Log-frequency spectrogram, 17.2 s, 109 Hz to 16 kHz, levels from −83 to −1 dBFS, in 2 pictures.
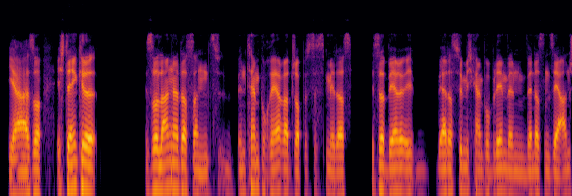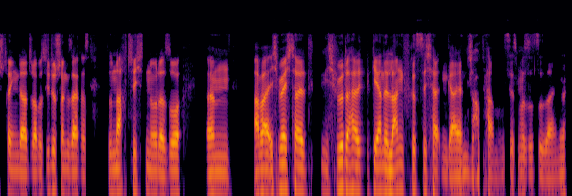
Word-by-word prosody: Ja, 100 +1 +6
also, 105 +2 +4 0.2
ich - - -5
denke, 125 -1 +7 0.8
solange 120 +3 +4
das 120 -4 +2
ein 100 -1 -3
z - - -16 0.2
'n 110 0 -8
temporärer 115 -2 +1
Job - - -1
ist, - - -15
ist - - -16
mir 105 -2 -3
das 100 0 +1 0.3
ist - - -13
da 120 -3 +4
wäre 110 0 +3 0.3
wäre 110 - +3
das 110 -1 -2
für 120 - -1
mich 115 -2 -6
kein 105 -1 -2
Problem, 105 +2 -1
wenn 100 -2 -4
wenn 100 - -1
das 105 -1 -1
'n 105 - -9
sehr 105 - +3
anstrengender 105 -1 -2
Job 100 0 -3
ist, 100 - -9
wie 115 - -8
du 115 0 -2
schon 110 - -4
gesagt 105 -1 -1
hast, 95 - -10 0.3
so 105 - -9
Nachtschichten 110 0 -3
oder 100 -2 -1
so. 105 +2 0 0.4
Ähm, 100 0 -2 0.4
aber 110 +2 +3
ich 105 - -5
möchte 125 0 +2
halt 115 -3 +1
ich 115 0 -11
würde 125 -1 +3
halt 115 -1 0
gerne 115 -1 +2
langfristig 110 0 -3
halt 105 - -1
'n 95 -2 -15
geilen 90 +2 -1
Job 95 -2 -9
haben, 85 - -6
um 90 - -23
es 90 - -20
jetzt - - -12
mal 100 0 -8
so 95 +1 -12
zu 95 - -11
sagen. 90 +2 -8
105 Hz, 220 wpm, -22 LUFS, 100-115 Hz, 0.8 s, denke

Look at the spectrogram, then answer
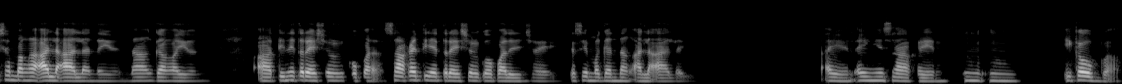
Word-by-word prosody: sa 215 - -4
mga 185 -2 +3
ala-ala 170 -2 +6
na 155 0 -8
'yun 155 0 -11
na 170 +1 -2
hanggang 170 -1 -1
ngayon 160 -1 -5 0.6
ah 170 0 +2
tine-treasure 185 -1 +2
ko 170 - -5
pa 170 - -1
sa 190 +4 +4
'kin 200 0 +5
tine-treasure 180 -2 +1
ko 170 - 0
pa 165 - +2
rin 155 0 -4
siya 155 -1 -12
eh - - -27 0.2
kasi 175 +2 -5
magandang 170 -1 -3
alaala 150 -2 -2
eh. 75 - -30 1.3
Ayun, 160 -1 -4
ayun 180 0 -1
'yung 175 - -8
sa 165 -3 0
'kin 150 -1 -5 0.3
mm, 170 -2 -8 0.5
ikaw 185 -1 +6
ba? 160 +1 -10
170 Hz, 170 wpm, -27 LUFS, 160-180 Hz, 1.3 s, ala-ala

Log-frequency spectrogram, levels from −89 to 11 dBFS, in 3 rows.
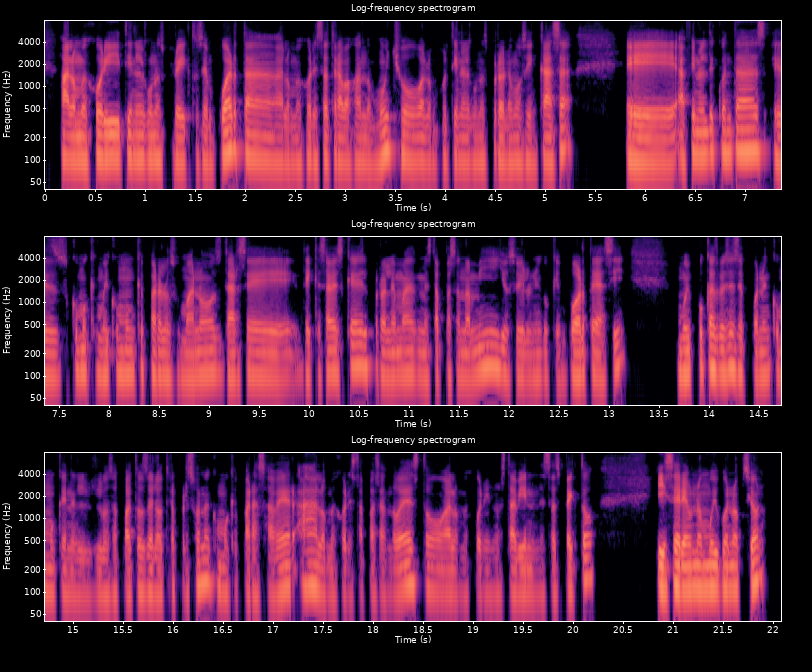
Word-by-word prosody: A 110 -1 +7
lo 105 - +5
mejor, 105 +2 +3
y 110 0 +5
tiene 110 0 0
algunos 105 0 -1
proyectos 100 0 -2
en 95 -1 -3
puerta, 110 -5 +3
a - - -3
lo 95 - -4
mejor 95 +2 -4
está 100 +1 -1
trabajando 100 -1 -1
mucho, 115 +3 0
o 105 0 0
a - - 0
lo 95 - -6
mejor 95 +3 -10
tiene 100 -2 -3
algunos 100 +1 -6
problemas 100 +1 -2
en 95 - -5
casa. 100 0 +2 0.5
Eh, 100 -1 +6
a 105 - +3
final 120 +1 +2
de 130 - 0
cuentas, 130 +1 +3
es 105 0 -1
como 115 0 -2
que 115 - -13
muy 105 0 -2
común 110 +1 -2
que 130 - -6
para 110 -4 0
los 100 0 -3
humanos 105 +2 -1
darse 100 -1 -1
de 105 -2 -4
que: 105 - -12
"¿Sabes 110 +1 +1
qué? 135 -1 +1
El 130 -1 0
problema 110 -3 -1
me 105 - -4
está 95 - -5
pasando 100 -1 -4
a - - -2
mí 130 +5 +1
y - - 0
yo 115 - -2
soy 105 - -3
el 100 - -4
único 100 +1 -6
que 95 - -10
importa", 105 +3 +1
y - - +4
así. 125 - -4 0.5
Muy 110 0 +1
pocas 125 +2 +1
veces 115 +2 +2
se 115 - -2
ponen 105 +1 -3
como 105 -2 -4
que 105 - -5
en 95 - -6
el 90 -1 -7
los 95 -1 -5
zapatos 95 +1 -2
de 105 - 0
la 95 - 0
otra 95 - -8
persona, 125 +7 -2
como 110 -5 -5
que - - -13
para 95 -1 -3
saber: 100 +5 +1
"Ah, 125 - +3
a - - +3
lo 105 - -2
mejor 95 0 -7
está 95 - -9
pasando 95 +1 -4
esto 125 -2 +1
o 100 -1 -1
a - - +3
lo 100 - -4
mejor 95 0 -9
y - - -9
no 95 - -12
está 100 - -1
bien 100 0 0
en 95 - -13
ese 95 - -5
aspecto". 145 +9 0 0.6
Y 115 - +7
sería 110 0 +7
una 115 0 +4
muy 115 0 +5
buena 115 0 +2
opción 135 +7 +1
105 Hz, 275 wpm, -23 LUFS, 100-115 Hz, 0.6 s, A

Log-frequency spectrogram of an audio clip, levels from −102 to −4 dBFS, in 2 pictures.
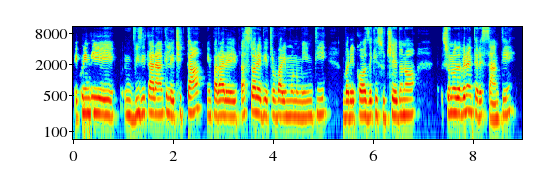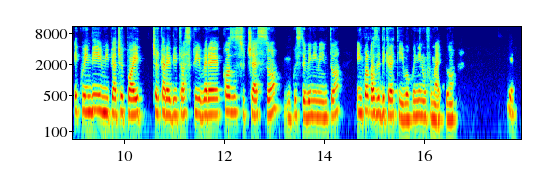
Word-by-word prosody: E 205 - -4
quindi, 225 -3 +2
uhm, 215 -1 -2
visitare 230 +3 +1
anche 220 +3 -1
le 210 -3 +2
città, 240 +7 -2
imparare 205 -2 +2
la 205 - -1
storia 245 -2 +3
dietro 210 0 -2
vari 200 -1 +2
monumenti, 205 +2 -4 0.3
varie 195 0 +2
cose 205 -1 +3
che 220 +2 -2
succedono, 215 +2 0 0.5
sono 235 0 +1
davvero 230 +2 +4
interessanti 215 0 -2
e 255 -1 -3
quindi 260 +1 +1
mi 240 -1 +3
piace 235 +1 0
poi 220 -1 +3
cercare 225 -3 +2
di 215 +1 -4
trascrivere, 220 0 +2
cosa 250 -1 +1
è - - -4
successo 215 +3 -2
in 190 -7 -10
questo 210 +1 -4
avvenimento, 200 +4 -3 0.2
in 235 0 -2
qualcosa 230 -3 +3
di 230 +1 -1
creativo, 205 -4 +1
quindi 205 +2 -3
in 210 - -2
un 200 - -3
fumetto. 180 -1 -3 1.0
Sì. 230 -5 -5
215 Hz, 145 wpm, -20 LUFS, 200-230 Hz, 1.0 s, davvero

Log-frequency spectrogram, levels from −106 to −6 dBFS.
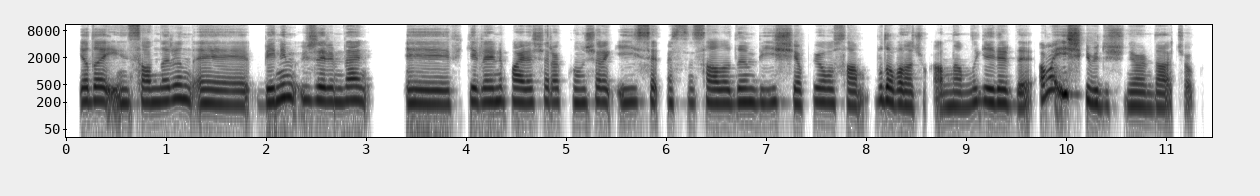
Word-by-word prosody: Ya 210 0 +2
da 220 -1 +4
insanların, 210 +4 0
eee, 185 -2 -1
benim 215 +8 +3
üzerimden, 220 -1 +1 0.4
eee, 185 -1 +1
fikirlerini 205 +2 0
paylaşarak, 205 0 -1
konuşarak 200 0 -2
iyi 200 +1 -3
hissetmesini 200 -1 -4
sağladığım 195 0 +1
bir 195 - -4
iş 205 +1 -2
yapıyor 195 +2 -1
olsam, 190 0 -2
bu 225 - -2
da 210 -4 +6
bana 180 -2 +3
çok 170 +1 -16
anlamlı 170 +3 -2
gelirdi 195 -5 +2
ama 370 - +2
iş 310 -2 +6
gibi 190 -5 +1
düşünüyorum 170 -1 -4
daha 160 -1 -1
çok. - - -12
200 Hz, 150 wpm, -24 LUFS, 185-210 Hz, 0.4 s, da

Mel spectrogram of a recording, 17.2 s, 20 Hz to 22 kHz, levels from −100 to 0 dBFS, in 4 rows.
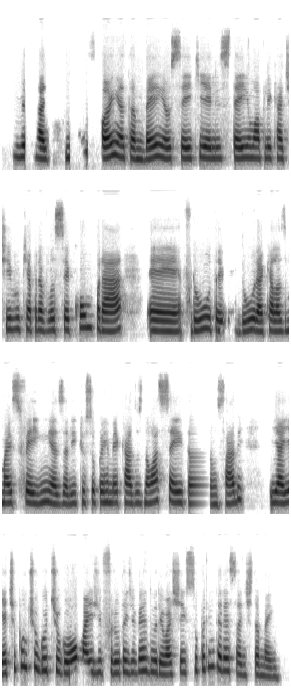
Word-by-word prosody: Verdade. 245 -3 +2 0.2
Aqui 240 - -5 0.2
na - - -15
Espanha 245 +1 +5
também, 220 +2 +3
eu 220 0 +2
sei 225 0 0
que 230 +3 -8
eles 230 0 0
têm 230 0 +2
um 235 - 0
aplicativo 230 +1 -2
que 245 +1 -6
é - - +4
para 230 0 0
você 230 +2 -2
comprar, 250 -3 +2 0.4
eh, 210 -2 +4
fruta 230 +3 -1
e 210 -1 -1
verdura 210 +3 +2
aquelas 210 0 +1
mais 215 0 -2
feinhas, 210 -2 0
ali 200 +1 -4
que 215 - -10
o 230 - -8
supermercados 220 -2 -3
não 215 0 -1
aceitam, 225 -4 -2 0.4
sabe? 210 +9 -2 0.4
E 225 - -1
aí 215 +1 +4
é 240 - +2
tipo, 345 +9 -6
um - - 0
Too 365 -2 -3
Good 300 0 -3
to 290 -3 -2
Go, 255 +3 +5
mas 260 0 +1
de 265 - -6
fruta 250 0 -2
e - - -4
de 255 0 -6
verdura, 270 -2 0
eu 225 -1 +2
achei 225 +4 -2
super 305 +5 -6
interessante 295 - -1
também. 190 -6 -6
230 Hz, 180 wpm, -19 LUFS, 215-255 Hz, 0.4 s, Espanha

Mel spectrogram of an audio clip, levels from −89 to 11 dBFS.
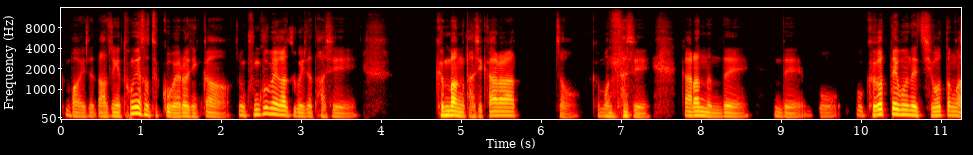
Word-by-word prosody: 그 - - -16
막 115 -4 -4
이제 110 +1 -8
나중에 110 +1 -2
통해서 190 - +3
듣고 130 -1 -4
막 105 - +1
이러니까 105 -2 -2
좀 145 0 -5
궁금해 170 +5 +1
가지고 135 -6 +1
이제 110 0 -3
다시 105 -1 -8 1.0
금방 140 -3 +6
다시 105 0 -6
깔았죠. 130 -6 -2
금방 115 -1 -7
다시 105 -2 -4 0.4
깔았는데 115 -5 0 0.3
근데 110 -4 -7 0.2
뭐, 110 0 -12 0.2
뭐 145 -2 -9
그것 160 +5 +4
때문에 160 -5 +5
지웠던 135 +1 -2
건 130 - -1
120 Hz, 300 characters per minute, -24 LUFS, 110-140 Hz, 1.0 s, 금방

